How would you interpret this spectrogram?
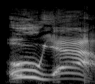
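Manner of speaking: high, excited mock exclamation; acted eager enthusiasm. Actor recalls loving the performance idea, acted eager enthusiasm. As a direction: burst out like a keen actor. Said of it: "I'm like".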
